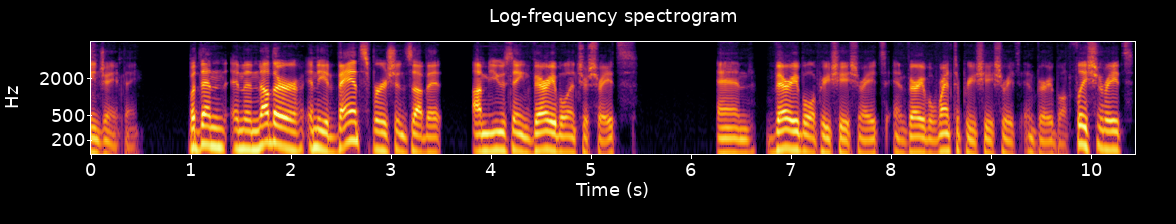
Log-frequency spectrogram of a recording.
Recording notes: This was a live class recorded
